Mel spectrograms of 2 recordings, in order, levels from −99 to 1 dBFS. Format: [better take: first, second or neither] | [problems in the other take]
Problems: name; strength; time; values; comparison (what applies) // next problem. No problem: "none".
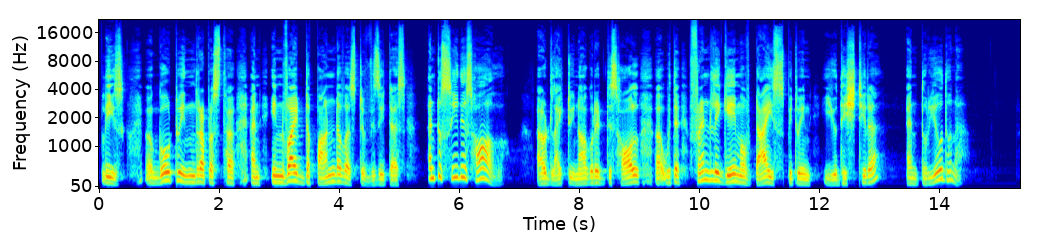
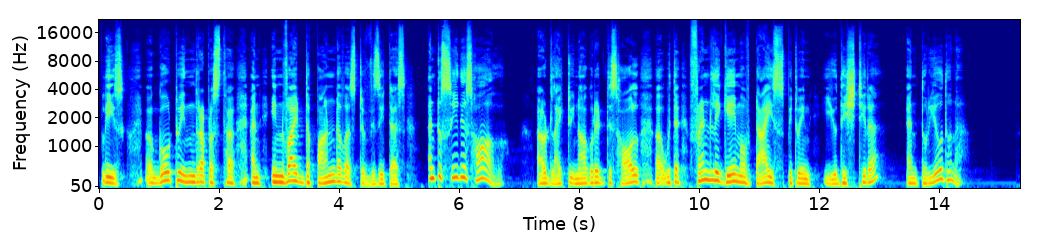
second | thin; somewhat; fading below 300 Hz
